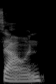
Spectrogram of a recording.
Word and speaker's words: Samhain: Celtic holiday originates from the old Irish words samine which means Summer's end and I'm probably said that super wrong I'm sorry don't have any Irish ancestor it's a hard word you guys but it's it's pronounced sound but anyway so it it originates from from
